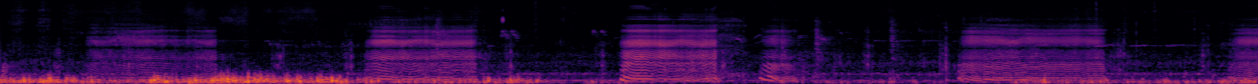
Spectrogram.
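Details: Sleeping goat in a field on the first day of spring, snoring in a run of nasal, quavering groans about a second long. Breathy pauses separate them, and low rumbling wind noise dominates the opening seconds.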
